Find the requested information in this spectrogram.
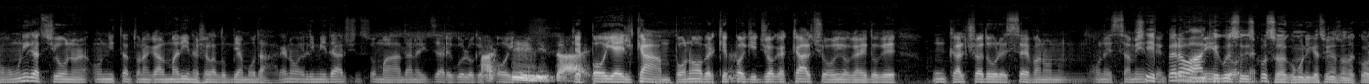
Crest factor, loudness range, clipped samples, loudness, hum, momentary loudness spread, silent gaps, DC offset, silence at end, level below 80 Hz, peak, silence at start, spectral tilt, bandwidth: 22 dB; 8 LU; under 0.1%; -23 LUFS; none; 13 LU; none; under 0.1%; 0 s; -52 dBFS; -2 dBFS; 0 s; -5 dB/octave; 18.5 kHz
